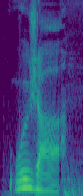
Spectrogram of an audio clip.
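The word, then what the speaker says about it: Wuxia: Is it Wuja? Wuju? – Wuja. – Wuja. Wuja role-playing.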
